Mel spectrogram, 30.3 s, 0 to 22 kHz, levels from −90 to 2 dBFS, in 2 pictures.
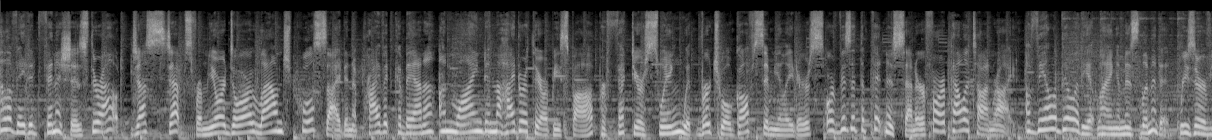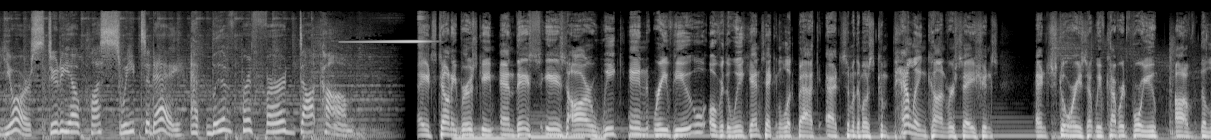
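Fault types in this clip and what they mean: loudspeaker feedback squeal: a 6.4 kHz tone swells over roughly a second to about 5 dB above the sound, 19.37 to 20.72 s. Unlike a steady interference whine, it builds by itself.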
